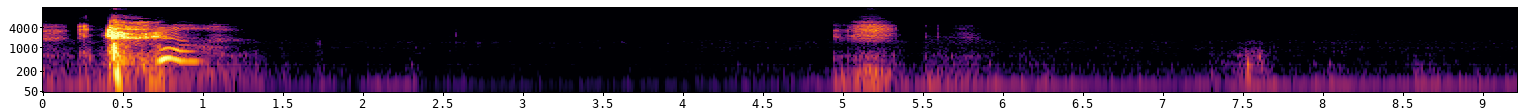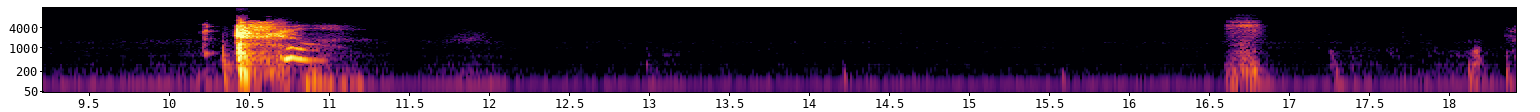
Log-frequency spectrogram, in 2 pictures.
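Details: Female sneezing: two full sneezes and several softer, stifled sneezes separated by quiet pauses.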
